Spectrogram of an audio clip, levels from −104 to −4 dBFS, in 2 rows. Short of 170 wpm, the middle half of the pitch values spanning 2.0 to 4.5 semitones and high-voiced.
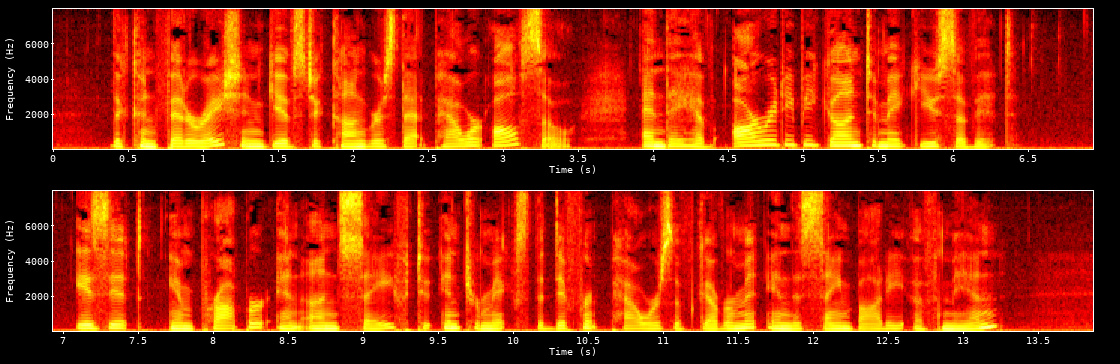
No: average, 155 wpm; average, 3.1 semitones; medium, 170 Hz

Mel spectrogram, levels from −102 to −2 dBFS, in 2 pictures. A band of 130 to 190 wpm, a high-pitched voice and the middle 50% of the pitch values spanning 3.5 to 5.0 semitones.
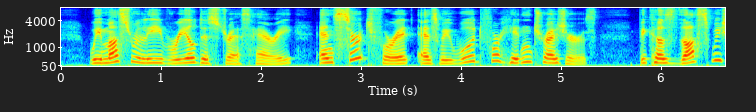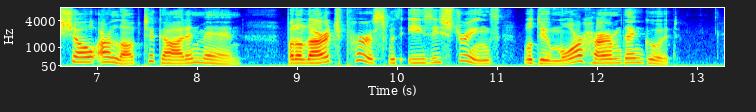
Yes: average, 175 wpm; high, 200 Hz; average, 4.7 semitones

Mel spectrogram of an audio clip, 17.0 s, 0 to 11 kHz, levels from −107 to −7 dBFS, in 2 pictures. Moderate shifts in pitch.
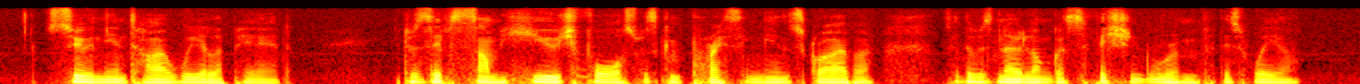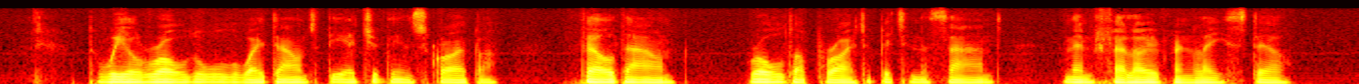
No: narrow, 1.6 semitones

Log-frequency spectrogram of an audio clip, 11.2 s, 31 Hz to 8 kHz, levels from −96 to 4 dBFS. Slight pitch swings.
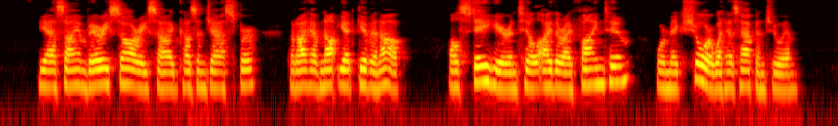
Yes: narrow, 2.3 semitones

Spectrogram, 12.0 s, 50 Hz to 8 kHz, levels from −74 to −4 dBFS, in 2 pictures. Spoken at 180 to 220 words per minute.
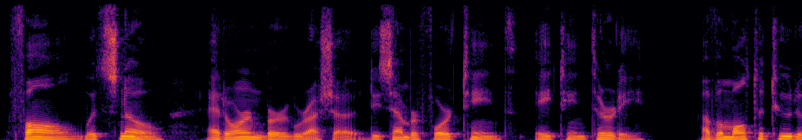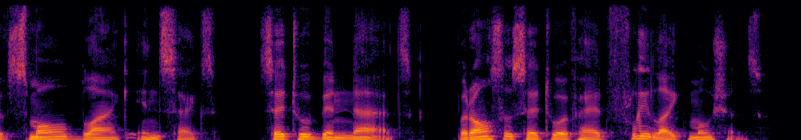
No: average, 150 wpm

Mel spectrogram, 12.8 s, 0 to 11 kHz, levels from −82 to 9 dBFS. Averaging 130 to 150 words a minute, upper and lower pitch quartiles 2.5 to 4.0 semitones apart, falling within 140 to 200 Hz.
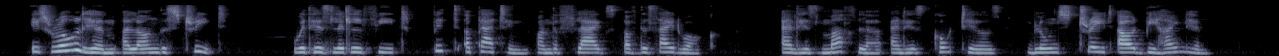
No: average, 145 wpm; average, 2.9 semitones; high, 230 Hz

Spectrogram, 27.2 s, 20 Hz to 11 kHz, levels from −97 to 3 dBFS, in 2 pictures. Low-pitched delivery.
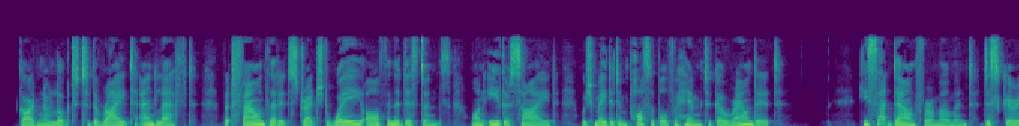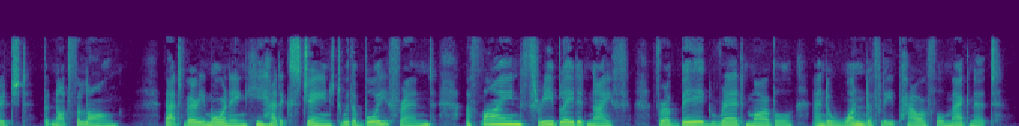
No: medium, 185 Hz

